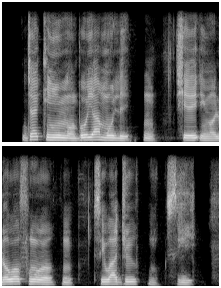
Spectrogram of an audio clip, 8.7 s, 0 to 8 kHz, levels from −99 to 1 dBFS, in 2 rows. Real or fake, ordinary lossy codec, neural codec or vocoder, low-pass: fake; none; codec, 44.1 kHz, 3.4 kbps, Pupu-Codec; 7.2 kHz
